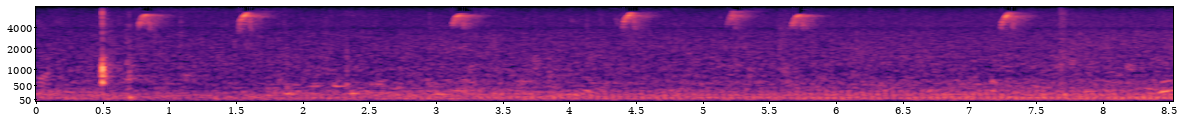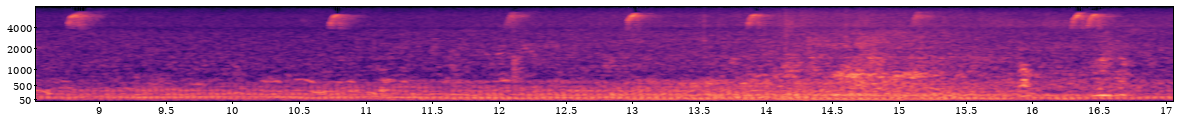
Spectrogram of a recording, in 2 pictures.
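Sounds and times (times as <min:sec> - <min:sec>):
small bird chirping: 0:00.8 - 0:01.8, 0:04.4 - 0:05.9, 0:07.2 - 0:07.5, 0:08.8 - 0:09.1, 0:12.9 - 0:14.1, 0:16.2 - 0:16.9.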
